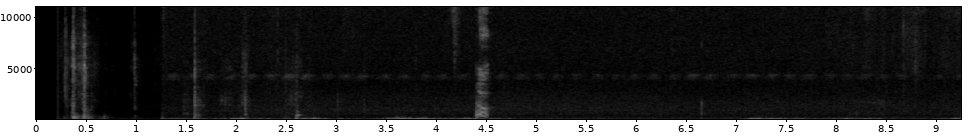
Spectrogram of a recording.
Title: しゃっくりの音/Hiccup sound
